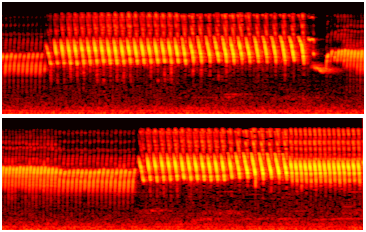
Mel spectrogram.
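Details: Canary in long, loud 'nembak' song, played to stir other canaries into singing: extended, rapid, buzzy rolling trills running for seconds, broken by a short dip before another steady roll.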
